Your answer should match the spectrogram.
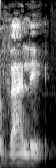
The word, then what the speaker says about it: valet: She entered followed by a valet. T is silent. A valet is like an assistant.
